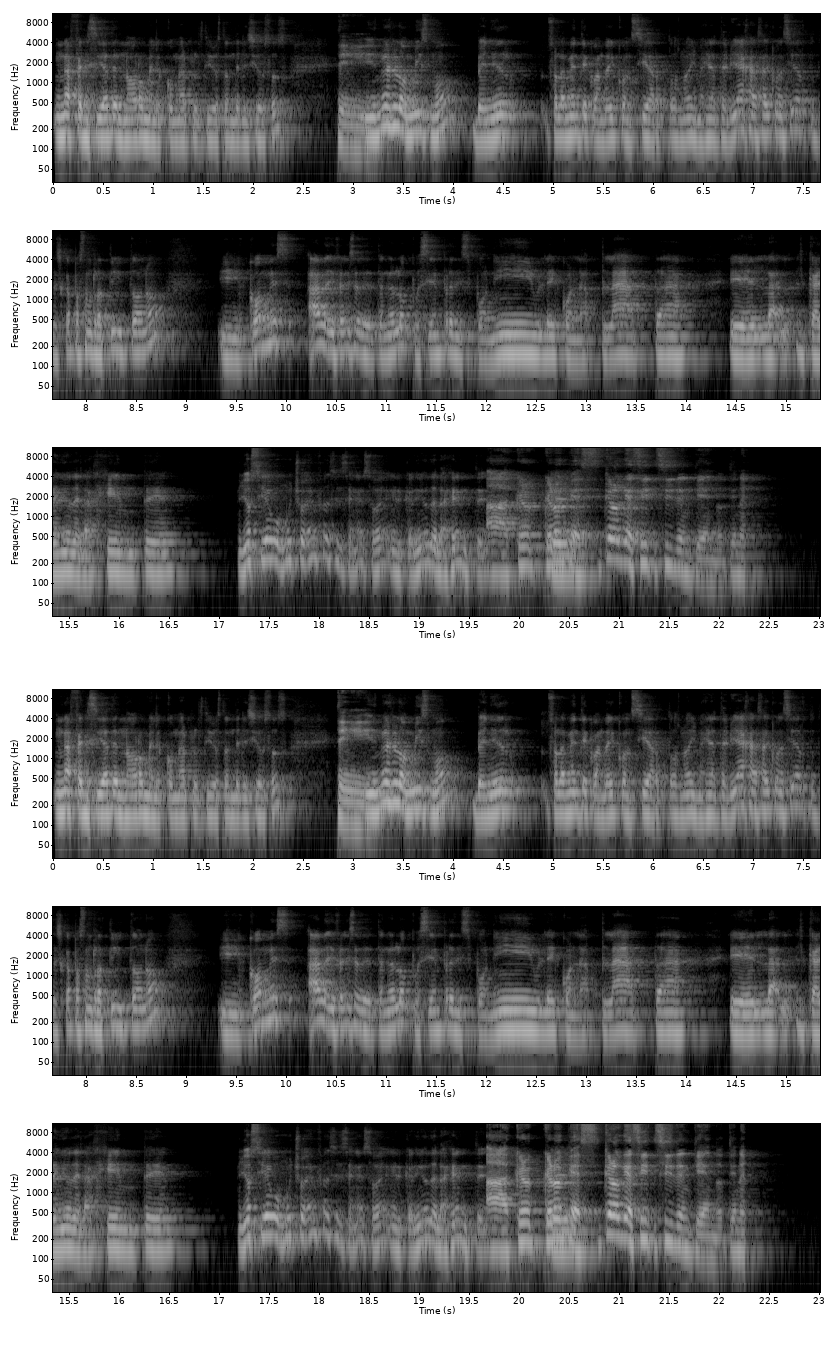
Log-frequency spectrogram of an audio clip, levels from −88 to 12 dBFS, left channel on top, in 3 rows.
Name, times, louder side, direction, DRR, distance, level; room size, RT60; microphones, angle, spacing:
voice 1, 0.0-2.7 3.0-9.0 9.3-16.6 17.2-19.7 20.3-20.6, right 1 dB, 10° right, 5 dB, 0.6 m, -30 dB
voice 2, 2.8-3.2 19.7-22.3, right 5 dB, 50° right, 9 dB, 0.4 m, -28 dB
12.0 x 9.4 x 2.5 m, 0.81 s
head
